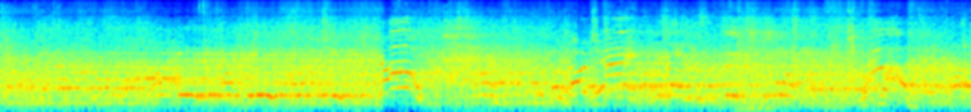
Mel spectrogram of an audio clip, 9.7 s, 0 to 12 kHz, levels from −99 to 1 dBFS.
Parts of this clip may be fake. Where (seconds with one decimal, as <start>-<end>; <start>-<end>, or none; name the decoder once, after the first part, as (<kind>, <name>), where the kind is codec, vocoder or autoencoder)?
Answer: none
